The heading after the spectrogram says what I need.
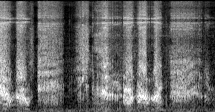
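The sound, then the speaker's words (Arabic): A fierce dog barks and growls, standing still and facing the people in front of it. Loud, rough barks come in repeated bursts over a low rumbling growl. “نطينا احنا التلاتة لما سمعنا صوت الكلب. لقينا كلب واقف ورانا، نظراته شرسة جدا، واقف ما بيتحركش، عمال ينبح ويهوه بالشكل ده في وشنا بس.”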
